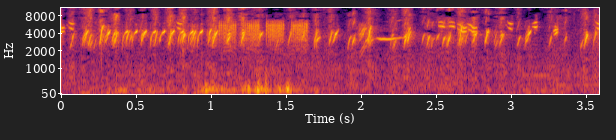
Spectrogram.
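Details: Close, loud European goldfinch batbata chatter, calls the birds use to signal their location for mating, here to rouse males to sing: quick strings of liquid twitters and trills, one clear whistled note near the end.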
